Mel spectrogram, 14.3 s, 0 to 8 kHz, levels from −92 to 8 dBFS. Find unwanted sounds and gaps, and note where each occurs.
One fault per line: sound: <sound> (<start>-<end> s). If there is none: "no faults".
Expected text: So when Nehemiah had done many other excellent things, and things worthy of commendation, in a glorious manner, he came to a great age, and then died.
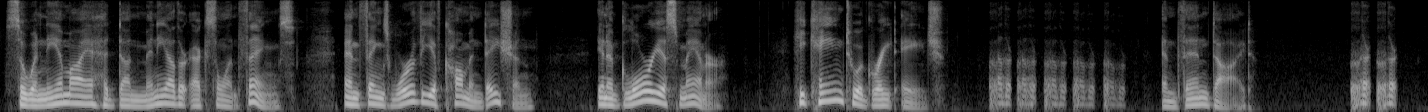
sound: laugh (9.9-11.3 s)
sound: laugh (13.5-14.0 s)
